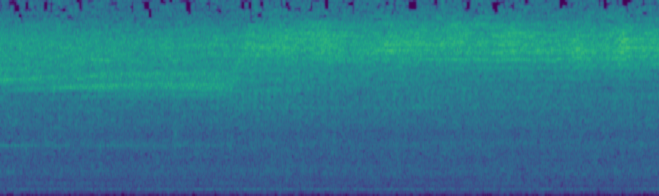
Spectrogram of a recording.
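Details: Japanese honey bees keep fanning on a hot day, producing a continuous humming buzz with fine, rapid flutter. A level high-pitched hiss runs throughout.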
